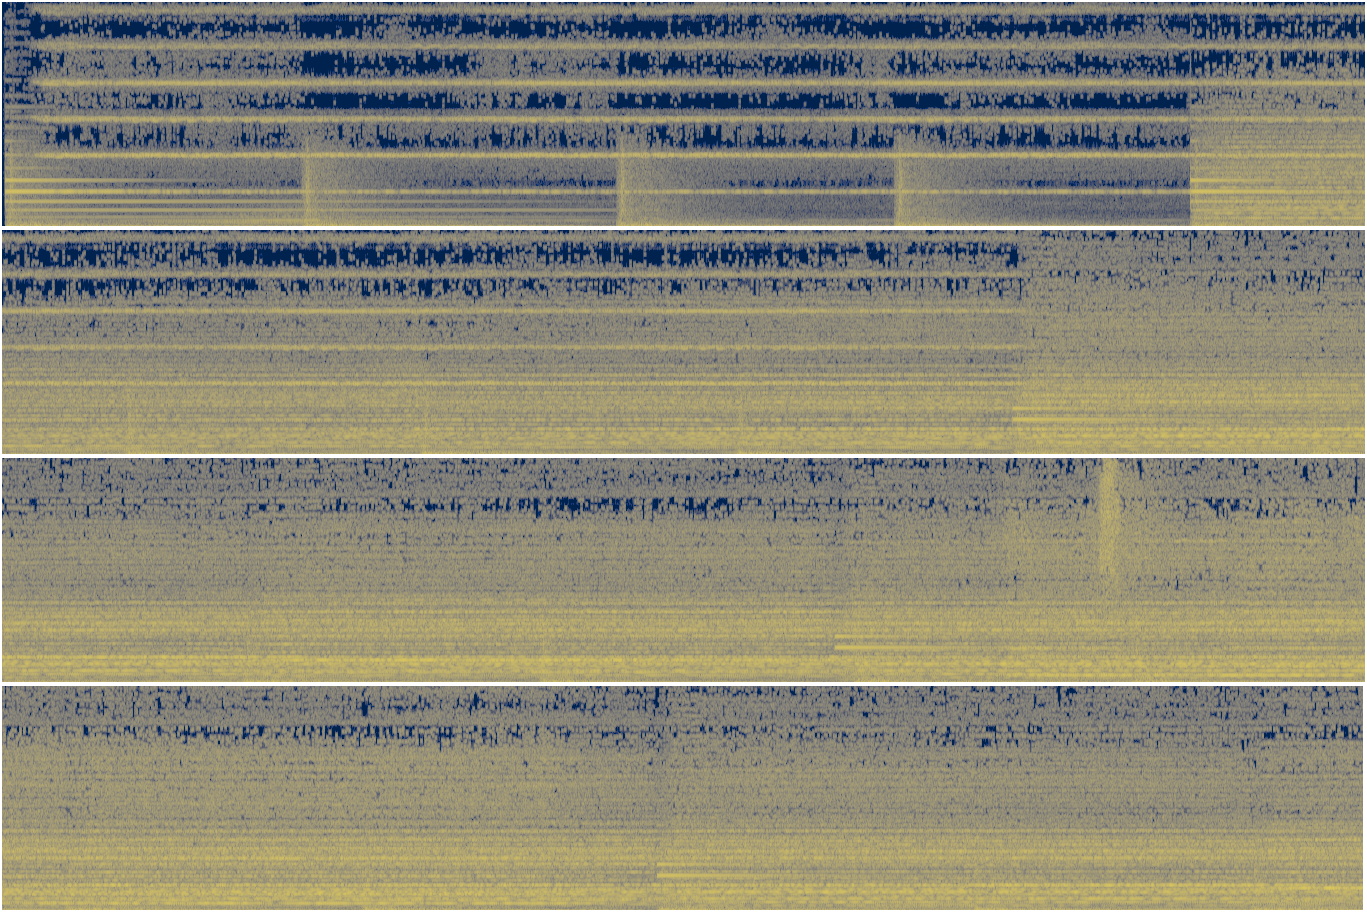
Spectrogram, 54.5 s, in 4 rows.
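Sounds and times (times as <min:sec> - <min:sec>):
floating suspense music: 0:00.0 - 0:54.4.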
